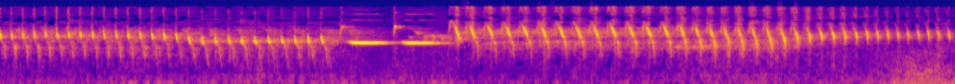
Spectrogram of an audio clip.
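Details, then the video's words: Canary song made of a rapid, even trill of high notes, briefly broken by two flat tones, then resuming as a dense fast rattle that rises slightly toward the end. "kenari paud kenari macet langsung gacor"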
